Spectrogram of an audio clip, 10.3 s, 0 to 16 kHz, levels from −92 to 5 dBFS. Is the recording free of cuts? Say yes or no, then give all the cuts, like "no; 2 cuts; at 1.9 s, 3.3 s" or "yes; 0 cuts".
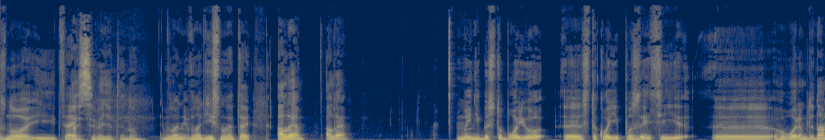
yes; 0 cuts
